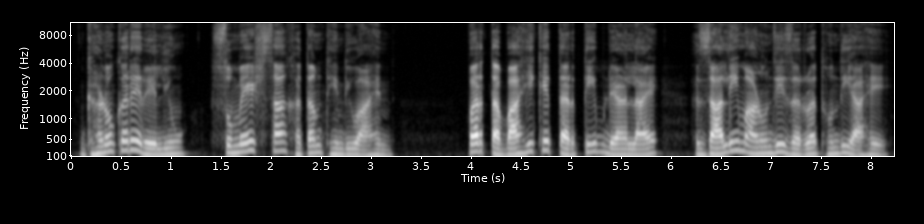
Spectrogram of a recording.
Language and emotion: Sindhi, neutral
